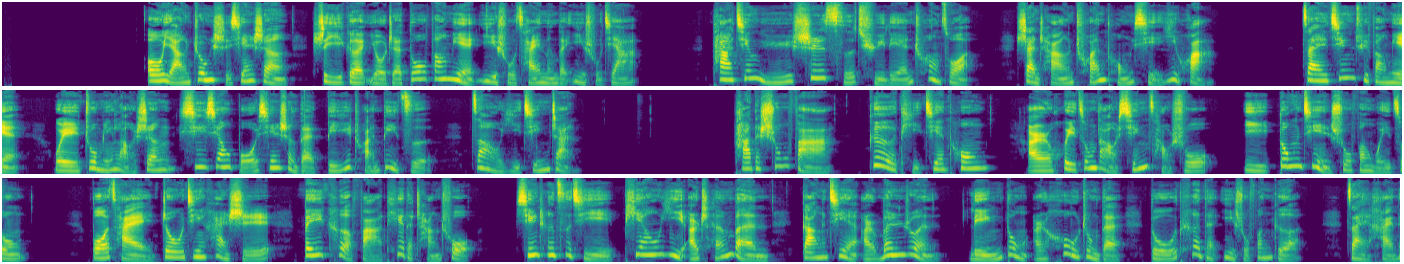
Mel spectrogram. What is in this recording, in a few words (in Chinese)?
专题女国, 稳重大方; 专题片配音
